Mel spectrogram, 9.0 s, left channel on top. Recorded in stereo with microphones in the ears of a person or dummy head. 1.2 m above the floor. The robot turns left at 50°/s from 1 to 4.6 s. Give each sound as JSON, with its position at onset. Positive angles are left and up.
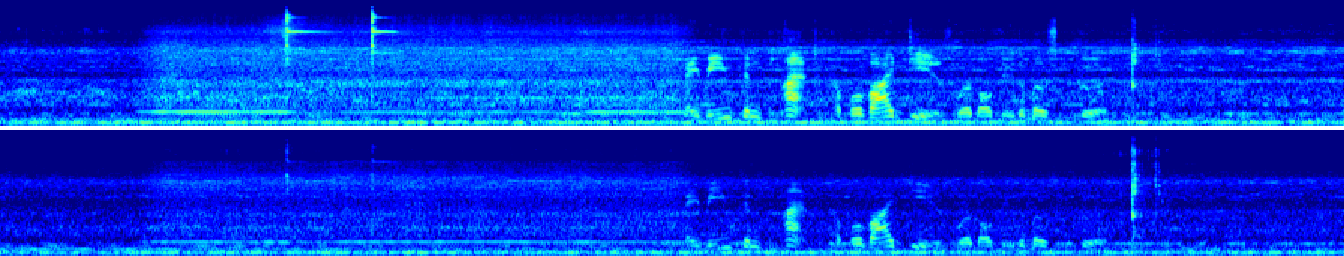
{"t": 1.9, "sound": "a bell", "side_deg": 45}
{"t": 4.6, "sound": "a man speaking", "side_deg": 70}
{"t": 7.5, "sound": "a splash", "side_deg": -15}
